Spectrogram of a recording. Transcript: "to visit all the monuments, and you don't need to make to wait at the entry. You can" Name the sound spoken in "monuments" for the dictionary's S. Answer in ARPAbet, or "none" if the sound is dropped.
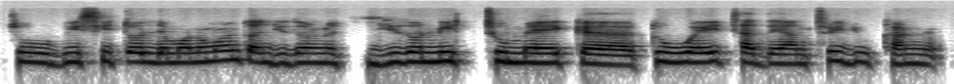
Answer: none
